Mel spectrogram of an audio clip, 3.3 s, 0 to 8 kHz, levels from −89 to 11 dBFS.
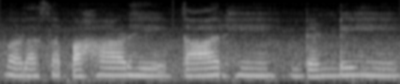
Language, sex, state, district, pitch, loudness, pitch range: Bhojpuri, female, Uttar Pradesh, Gorakhpur, 215 Hz, -19 LUFS, 210-220 Hz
